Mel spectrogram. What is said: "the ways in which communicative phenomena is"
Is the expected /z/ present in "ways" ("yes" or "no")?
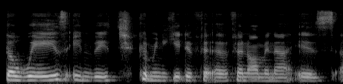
yes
